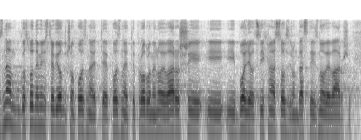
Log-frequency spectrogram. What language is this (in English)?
Serbian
